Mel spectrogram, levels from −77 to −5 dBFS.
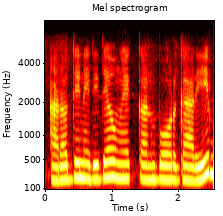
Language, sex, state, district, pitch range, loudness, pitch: Chakma, female, Tripura, Unakoti, 200-225 Hz, -16 LUFS, 205 Hz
